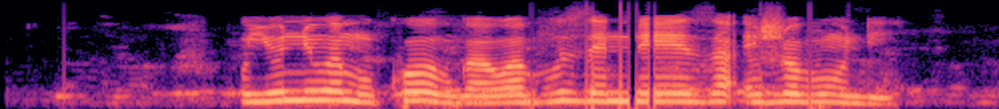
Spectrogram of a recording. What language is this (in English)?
Kinyarwanda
